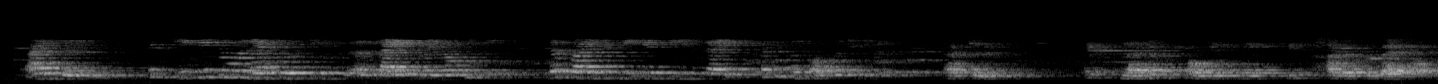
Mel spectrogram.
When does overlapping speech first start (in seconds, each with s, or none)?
none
